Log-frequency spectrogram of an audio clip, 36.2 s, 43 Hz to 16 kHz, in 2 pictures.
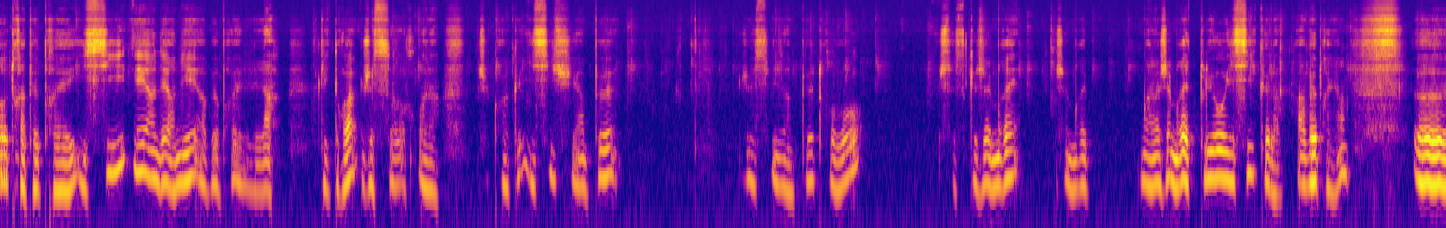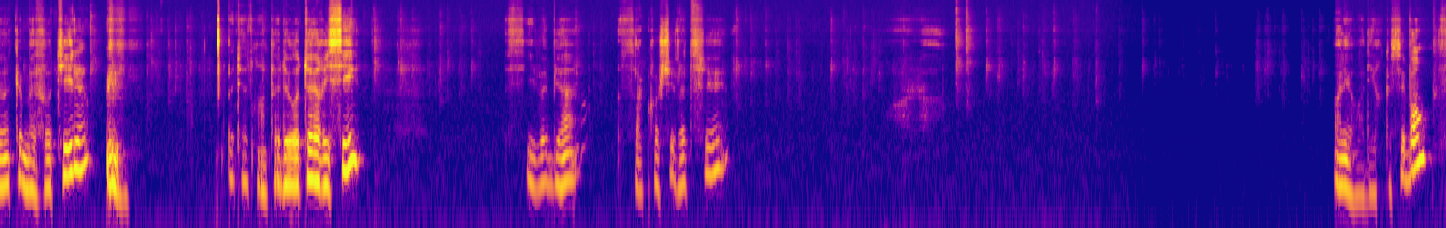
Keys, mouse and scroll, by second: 0.9 click, 2.8 click, 3.9 right click, 4.9 right click, 6.7 click, 8.4 scroll up 2, 8.8 right click, 10.4 click, 12.4-14.5 drag, 16.0 scroll down 2, 16.5 right click, 17.6 scroll up 2, 18.1-19.7 right drag, 21.5-23.2 drag, 25.4-28.8 drag, 29.8-34.7 drag.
